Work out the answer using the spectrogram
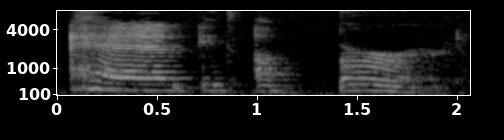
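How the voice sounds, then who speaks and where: Slow-paced Canadian woman, children's presenter. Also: medium pitch. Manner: animated, simple drawn-out wording with guessing questions. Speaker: children's library story time host. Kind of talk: educational presentation for young children. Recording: roomy, distant mic with background noise.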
